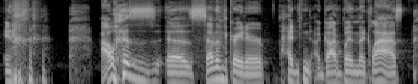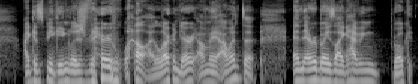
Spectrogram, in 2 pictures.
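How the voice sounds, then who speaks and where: A man's voice: medium pitch, normal speed. A young man talking as a podcast guest in casual chat, rambling with many restarts and fillers. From United States.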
